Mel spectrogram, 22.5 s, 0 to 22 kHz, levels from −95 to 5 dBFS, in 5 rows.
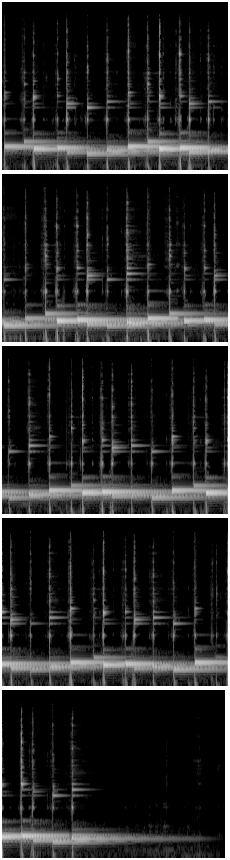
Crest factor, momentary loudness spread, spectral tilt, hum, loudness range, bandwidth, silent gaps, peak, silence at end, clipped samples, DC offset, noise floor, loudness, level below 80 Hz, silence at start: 20 dB; 12 LU; -3.5 dB/octave; none; 3 LU; 14 kHz; none; -6 dBFS; 1.85 s; under 0.1%; under 0.1%; -74 dBFS; -25 LUFS; -58 dBFS; 0.05 s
